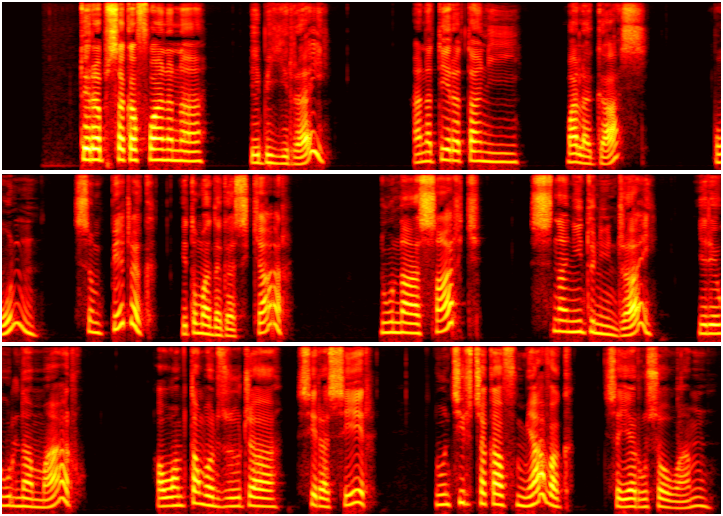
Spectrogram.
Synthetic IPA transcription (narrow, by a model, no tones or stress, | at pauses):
t̪weɾəpi̥sakafuananə | lebeiɾaj | anat̪eɾət̪ani | malaɡasi̥ | bulini | simipeʈ͡ʂakə̥ | et̪omad̪aɡasi̥kʲaɾə̥ | nunasaɾi̥kʲə̥ | sinanint̪uniɳɖ͡ʐaj | iɾeulunəmaɾu̥ | awamit̪ambanzuʈ͡ʂə | seɾaseɾə̥ | nunit͡siɾit͡sakafumiavakə̥ | iz̥ajaɾusawamini̥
